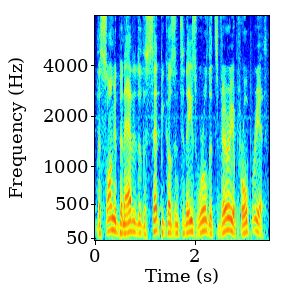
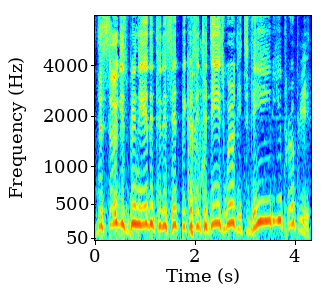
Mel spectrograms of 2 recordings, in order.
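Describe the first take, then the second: First: It is spoken in an Irish-sounding accent. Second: It is spoken in a put-on Chinese accent. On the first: "you're going Irish there" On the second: "I'll try it in Chinese"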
